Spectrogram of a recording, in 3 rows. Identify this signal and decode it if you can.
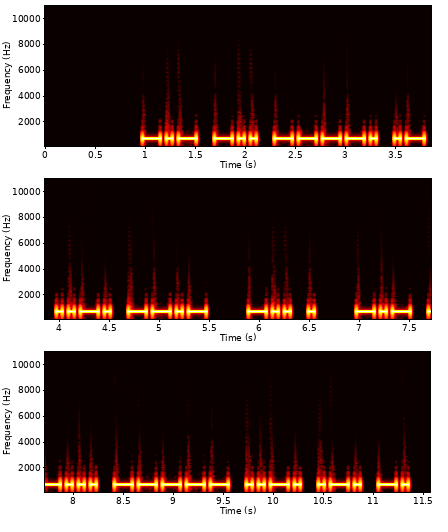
Morse code, heard as a keyed tone, about 20 wpm, 700 Hz. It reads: KD9AFQ DE KB0FRN
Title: USA Callsign DE Callsign - 6 Characters - 20wpm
